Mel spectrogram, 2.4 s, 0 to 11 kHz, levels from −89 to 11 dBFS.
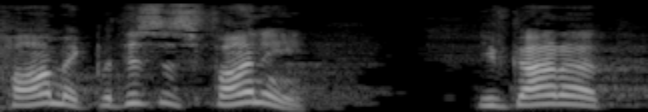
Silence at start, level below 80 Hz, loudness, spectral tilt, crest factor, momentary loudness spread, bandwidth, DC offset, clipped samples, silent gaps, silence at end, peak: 0 s; under -90 dBFS; -31 LUFS; -3 dB/octave; 22 dB; 10 LU; 9.8 kHz; under 0.1%; under 0.1%; none; 0.1 s; -10 dBFS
